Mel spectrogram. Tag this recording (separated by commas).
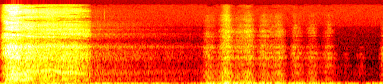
Respiratory sounds, Breathing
